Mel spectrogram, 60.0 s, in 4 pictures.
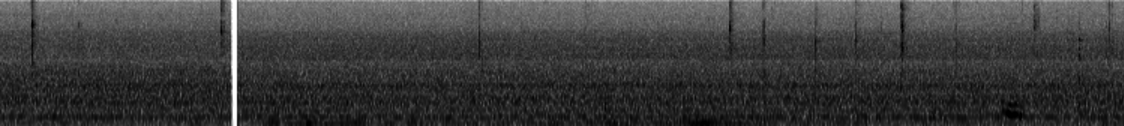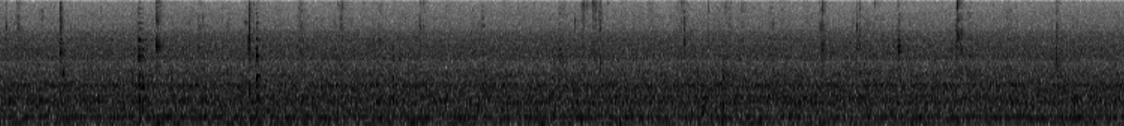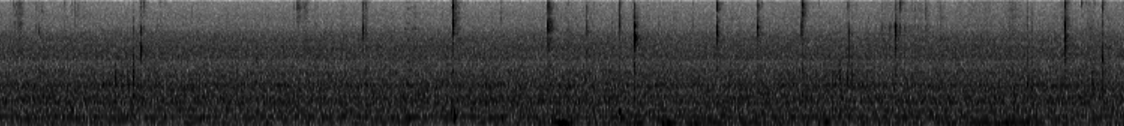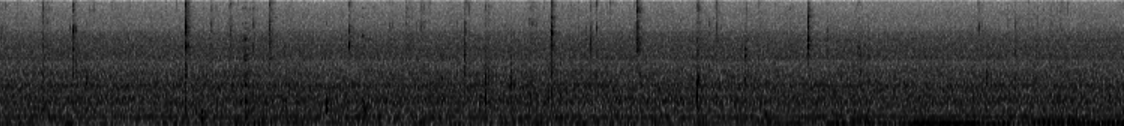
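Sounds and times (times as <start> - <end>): steady low hum: 0.0 - 59.9
wet chewing and lip-smacking: 9.7 - 29.4, 33.3 - 38.7, 39.5 - 42.7, 43.4 - 56.6, 57.9 - 59.3.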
